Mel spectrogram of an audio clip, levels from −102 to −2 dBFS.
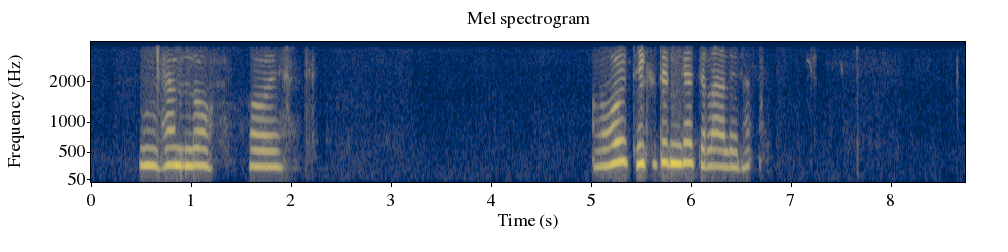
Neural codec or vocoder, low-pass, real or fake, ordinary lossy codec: none; 3.6 kHz; real; none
